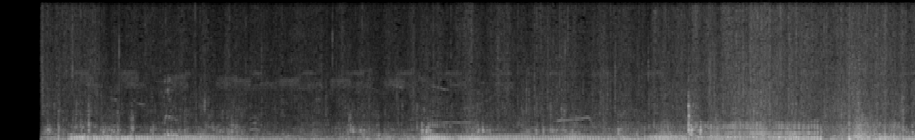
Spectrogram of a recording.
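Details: American bison giving deep, drawn-out rumbling bellows. A long low roar runs for about three seconds, a second starts after a short break, and a rougher continuous rumble carries on to the end with little other sound.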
